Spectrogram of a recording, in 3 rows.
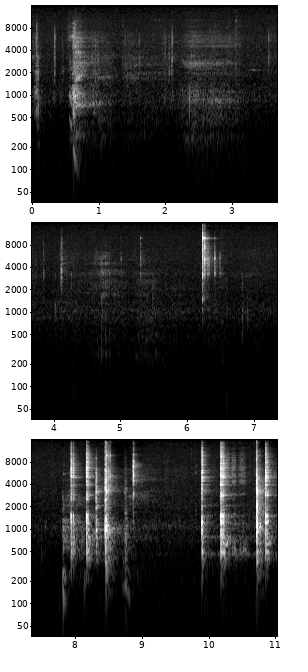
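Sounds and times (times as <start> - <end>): metal tools clinking and knocking: 6.2 - 6.6.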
